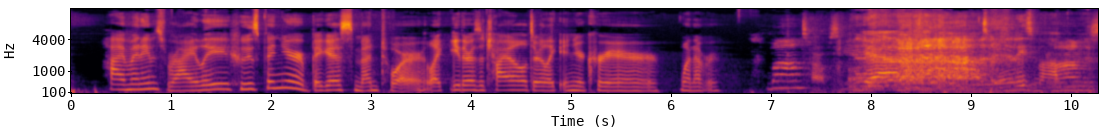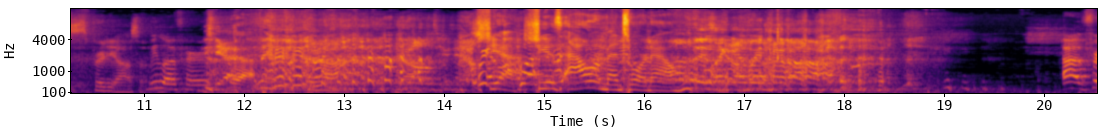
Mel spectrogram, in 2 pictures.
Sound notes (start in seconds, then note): 14.3 laughter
